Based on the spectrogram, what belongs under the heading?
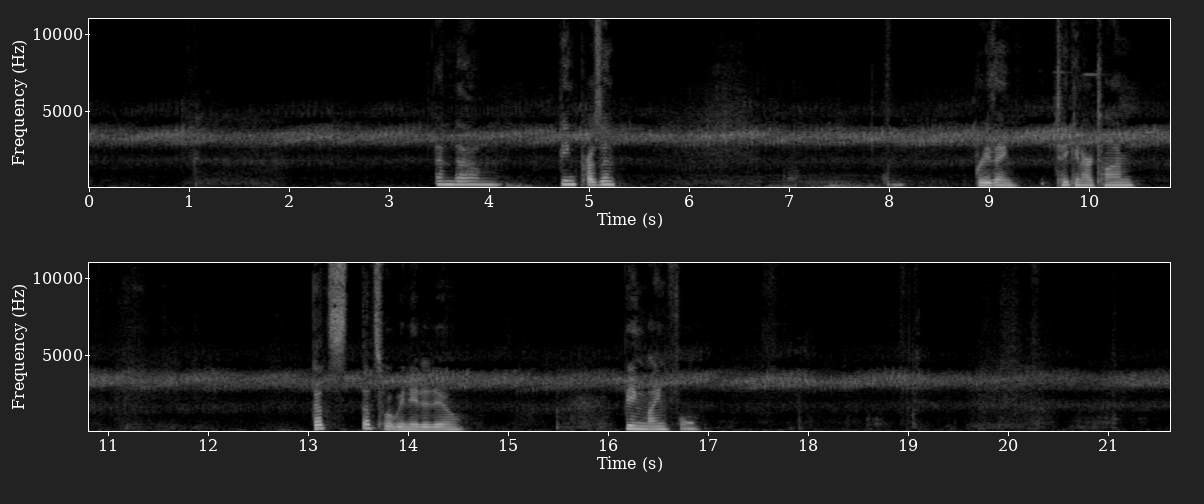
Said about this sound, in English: I'm out here walking in the woods, blowing off some steam and listening to the peeps and enjoying their hopeful chatter.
